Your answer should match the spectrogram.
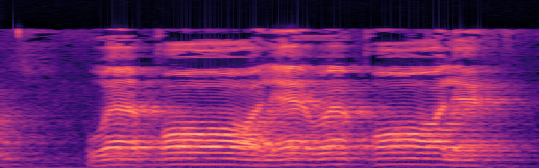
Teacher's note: തർക്കീഖാണ് അതിനുള്ളത്. രണ്ട് ചുണ്ടിൽ നിന്ന് തന്നെ അത് ഉച്ചരിക്കണം. ചിലർ തെറ്റായി താഴെ ചുണ്ടും മേലെ പല്ലും ചേർത്ത് പറയും. അത് തെറ്റാണ്, സൂക്ഷിക്കണം. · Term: വാവ്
